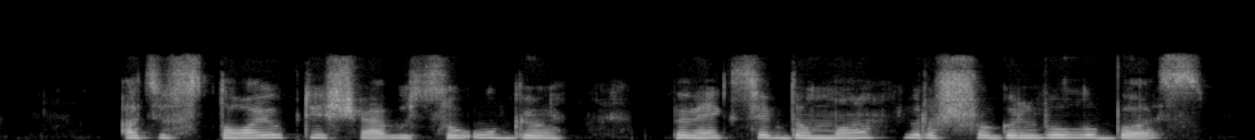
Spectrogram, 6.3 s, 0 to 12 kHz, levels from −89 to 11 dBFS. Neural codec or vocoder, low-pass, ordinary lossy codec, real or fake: codec, 16 kHz, 4.8 kbps, FACodec; 7.2 kHz; MP3, 64 kbps; fake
